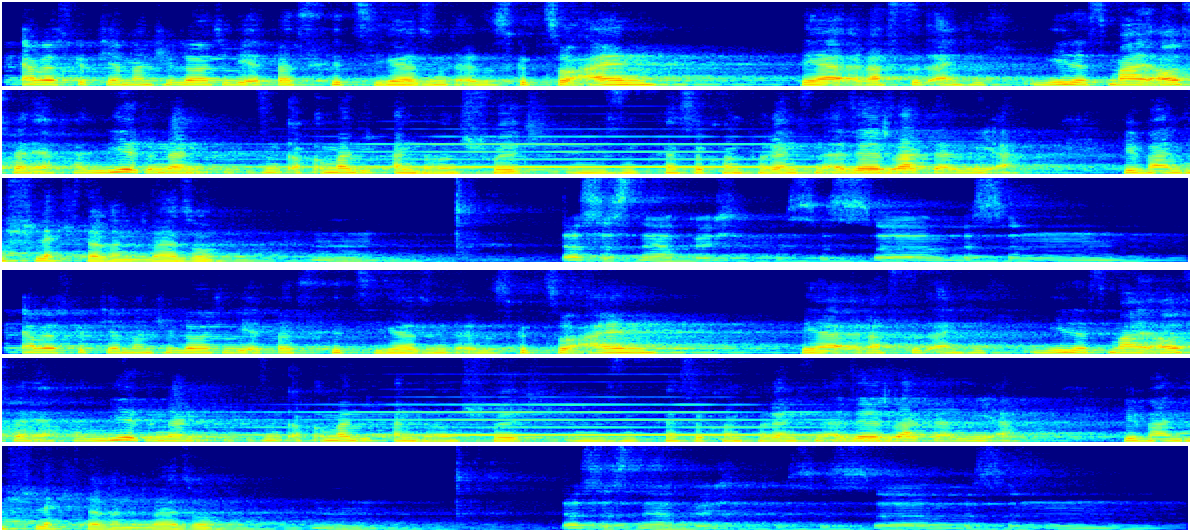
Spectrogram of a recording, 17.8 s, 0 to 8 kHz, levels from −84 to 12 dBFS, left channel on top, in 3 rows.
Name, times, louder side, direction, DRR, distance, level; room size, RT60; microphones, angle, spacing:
voice 1, 0.1-3.3 4.0-11.1 11.5-13.0, left 3 dB, 20° left, 5 dB, 0.5 m, -21 dB
Wind instrument woodwind instrument, 6.1-10.8, left 2 dB, 40° right, 2.0 m, -30 dB
voice 2, 10.1-10.5 13.4-13.8 14.1-14.2 14.7-17.5, left 2 dB, 40° left, 2 dB, 1.5 m, -35 dB
26.0 x 17.0 x 9.7 m, 2.9 s
head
